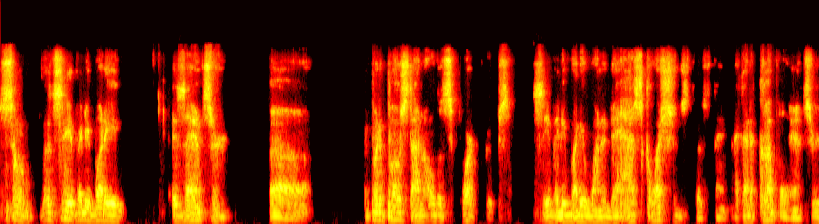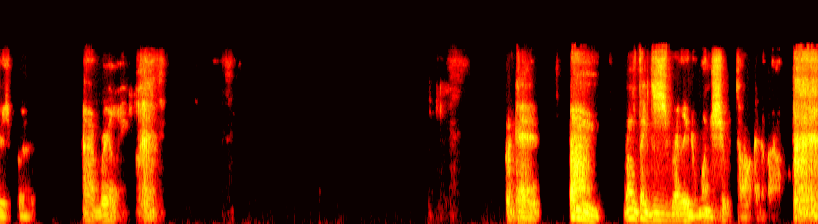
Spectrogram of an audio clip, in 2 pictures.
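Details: Man with a laryngectomy who speaks with a voice prosthesis (TEP); tracheoesophageal speech after laryngectomy.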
